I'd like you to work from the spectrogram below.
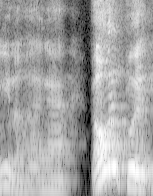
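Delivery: normal talking voice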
